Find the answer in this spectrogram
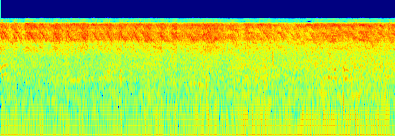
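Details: Hundreds of green parrot-like birds gathering at evening on a few trees in front of Heidelberg main station, noisily squabbling over roost places; a dense, unbroken wall of shrill screeches and squeals from the massed flock, steady throughout.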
